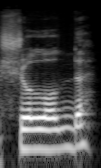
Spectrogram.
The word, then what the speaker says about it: should: is in the pronunciation the L is silent the pronunci is not should or should but should okay should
